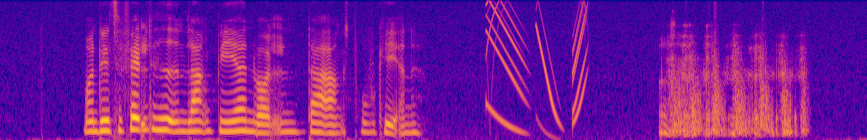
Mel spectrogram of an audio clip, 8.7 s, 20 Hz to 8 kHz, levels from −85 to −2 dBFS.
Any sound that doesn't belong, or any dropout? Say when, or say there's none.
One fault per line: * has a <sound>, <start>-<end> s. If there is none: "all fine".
* has a chirp, 4.9-5.9 s
* has a laugh, 6.6-8.1 s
